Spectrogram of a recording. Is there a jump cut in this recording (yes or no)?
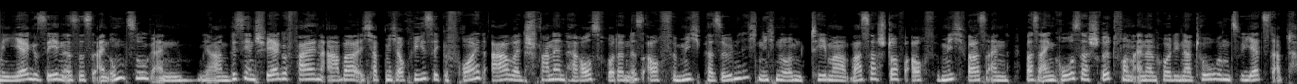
yes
